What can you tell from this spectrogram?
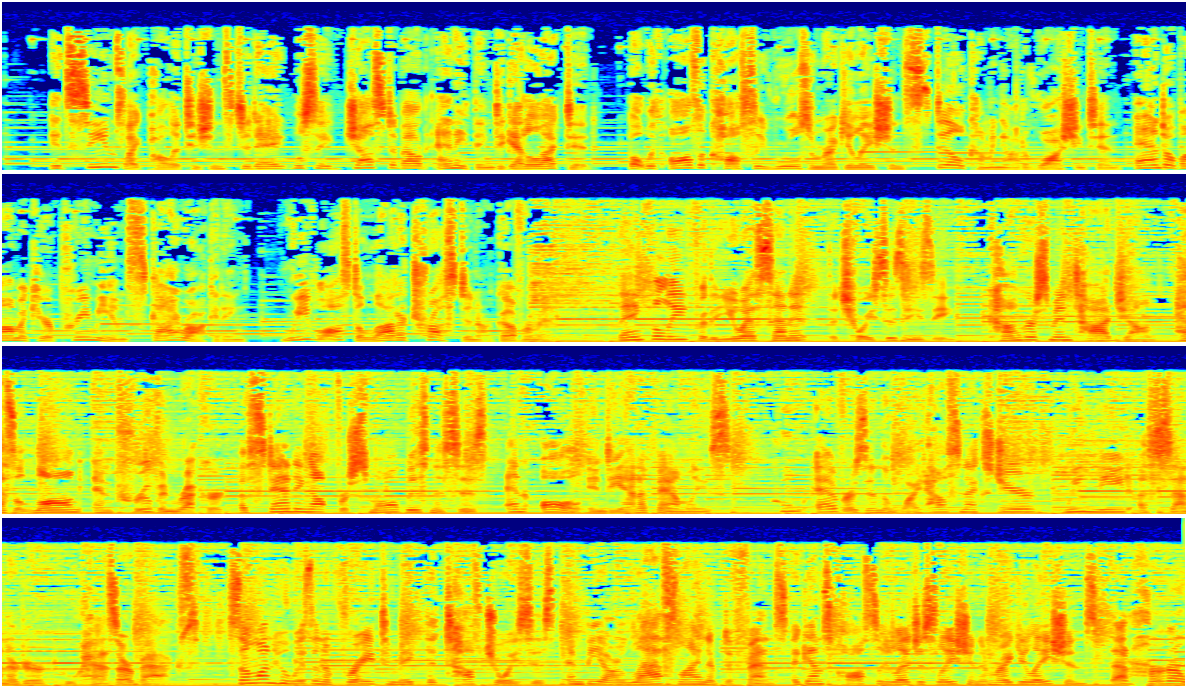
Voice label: Radio Spot; NFIB; Todd Young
